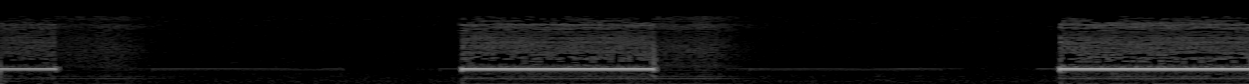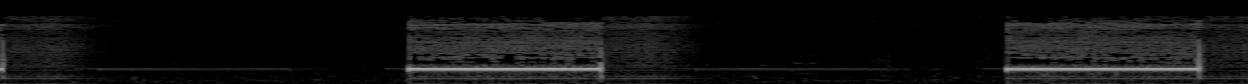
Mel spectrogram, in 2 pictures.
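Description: A telephone line tone sounds in loud two-second bursts about every six seconds, with a fainter steady tone humming between them, as a call is dialed again after a wrong number. No one speaks.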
